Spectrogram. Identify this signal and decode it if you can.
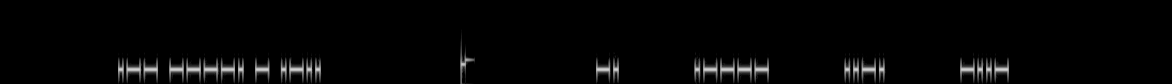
Morse code, heard as a keyed tone, about 28 wpm, spaced as for 14 wpm, 700 Hz. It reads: W9TL N1FX
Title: USA Call Signs - 4 Characters - 6x Character Spacing - 28wpm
